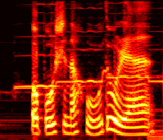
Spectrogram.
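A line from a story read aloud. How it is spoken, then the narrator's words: Laughing. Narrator (Chinese): 红姑笑说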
